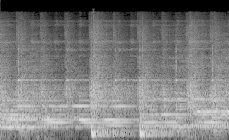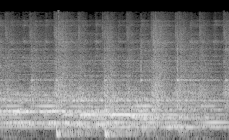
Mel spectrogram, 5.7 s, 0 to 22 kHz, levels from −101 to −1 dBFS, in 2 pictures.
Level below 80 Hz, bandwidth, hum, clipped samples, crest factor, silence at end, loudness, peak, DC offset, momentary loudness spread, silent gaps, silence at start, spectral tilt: -48 dBFS; 16.5 kHz; none; under 0.1%; 14 dB; 0 s; -15 LUFS; -2 dBFS; under 0.1%; 7 LU; none; 0 s; -4.5 dB/octave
